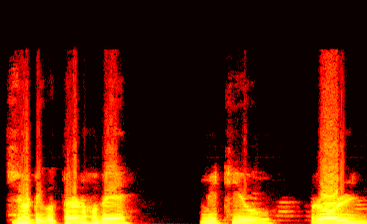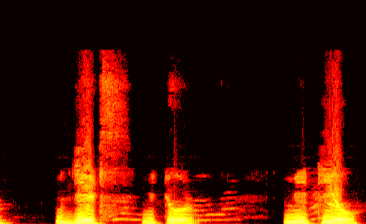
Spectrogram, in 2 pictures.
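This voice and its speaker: A man's voice: medium pitch, no echo, highs cut off. A man with a Bangladeshi accent teaching exam prep, reading quiz questions aloud and muttering answers to himself, repeating words as he thinks.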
